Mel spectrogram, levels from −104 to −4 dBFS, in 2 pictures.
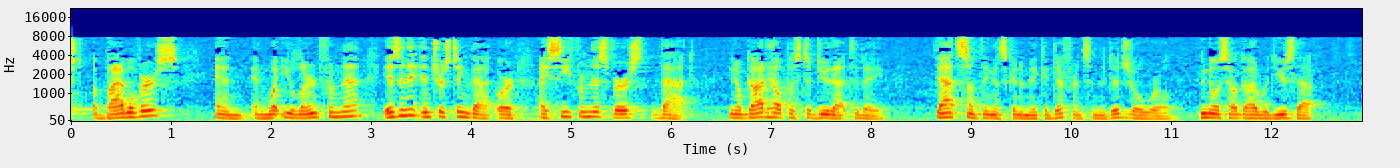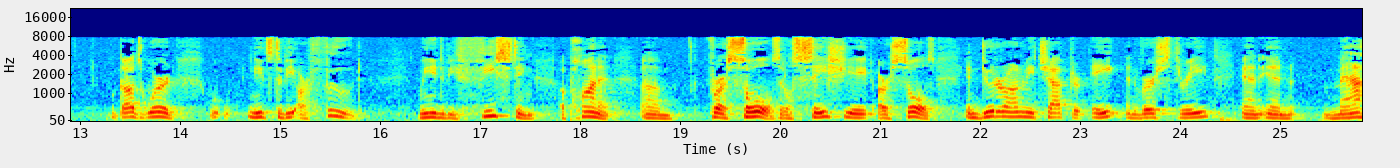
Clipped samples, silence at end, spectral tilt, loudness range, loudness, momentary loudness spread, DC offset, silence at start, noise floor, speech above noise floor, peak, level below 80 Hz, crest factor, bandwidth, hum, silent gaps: under 0.1%; 0 s; -4.5 dB/octave; 7 LU; -21 LUFS; 12 LU; under 0.1%; 0 s; -51 dBFS; 30 dB; -2 dBFS; -54 dBFS; 18 dB; 8 kHz; none; none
